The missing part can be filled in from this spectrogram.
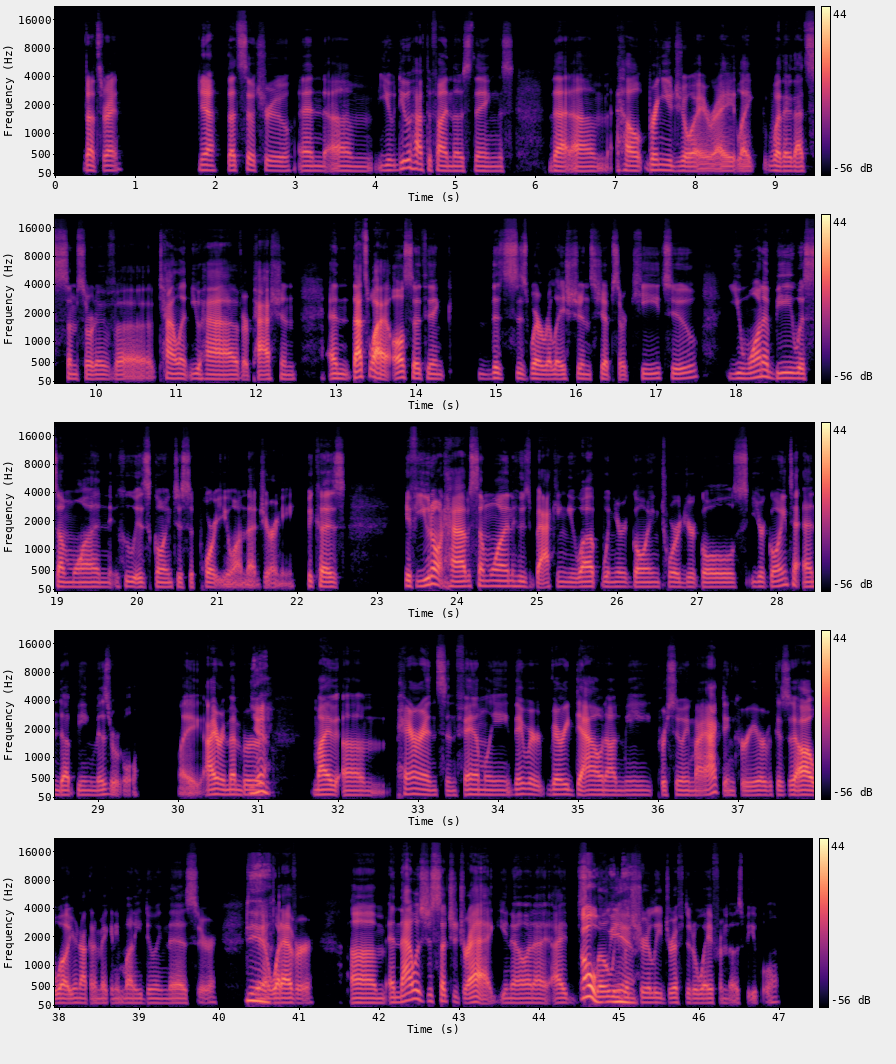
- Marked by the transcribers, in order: none
- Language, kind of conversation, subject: English, unstructured, How can we use shared humor to keep our relationship close?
